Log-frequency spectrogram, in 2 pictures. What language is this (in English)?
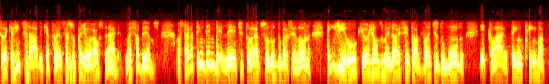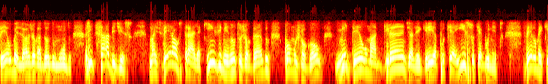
Portuguese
